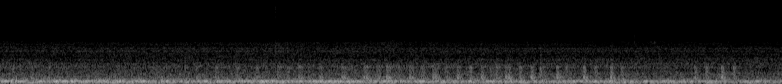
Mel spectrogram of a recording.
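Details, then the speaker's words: 2009 Pontiac G5 driving: road rumble with a fast repeating knock tracking wheel speed, louder when slowing, regardless of braking; cause found to be loosened lug nuts. "doesn't matter whether I step on the brake or not. It makes knocking noise. Now it's slowing down. The noise is louder. Knocking noise becomes louder when I slow down."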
